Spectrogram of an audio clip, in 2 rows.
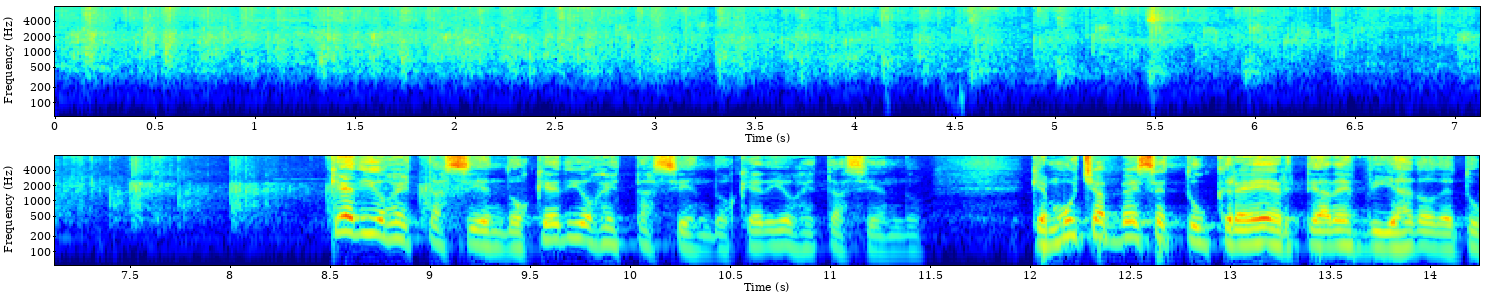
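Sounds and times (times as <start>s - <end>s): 
crowd applause: 0.0s - 8.8s
speech: 8.5s - 14.2s.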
